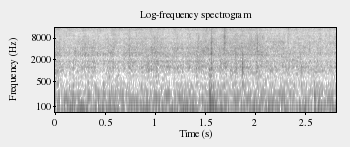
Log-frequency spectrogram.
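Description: Wagyu beef frying in a pan with a little oil, a dense steady sizzle close by, with a few faint crackles and pops and no talk.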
